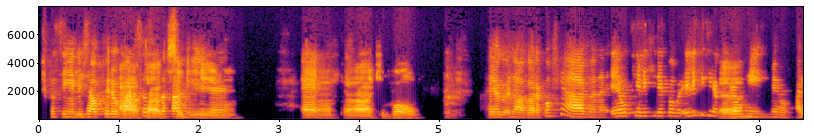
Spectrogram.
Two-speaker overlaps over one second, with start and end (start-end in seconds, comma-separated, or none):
1.0-2.4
